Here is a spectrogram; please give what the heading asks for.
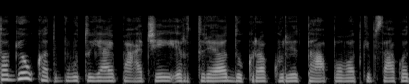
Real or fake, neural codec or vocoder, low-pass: fake; vocoder, 22.05 kHz, 80 mel bands, Vocos; 9.9 kHz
